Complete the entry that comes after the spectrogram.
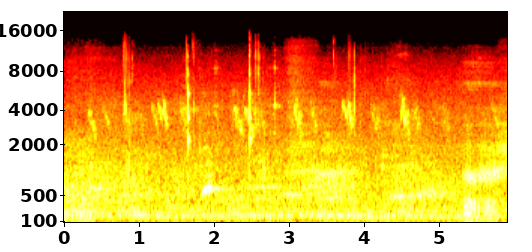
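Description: Small birds chirping softly in the background, with a few sharp clicks about two seconds in.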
